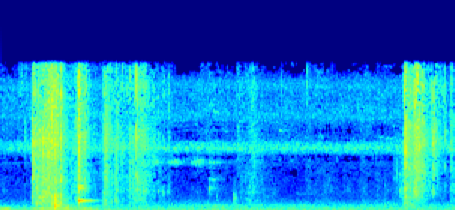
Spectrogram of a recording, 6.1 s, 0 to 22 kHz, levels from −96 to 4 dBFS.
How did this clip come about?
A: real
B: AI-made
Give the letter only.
A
